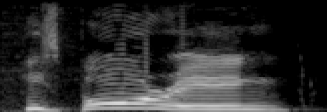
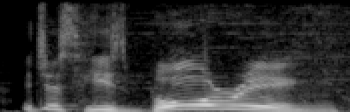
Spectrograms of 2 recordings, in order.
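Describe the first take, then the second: First: Very slow and louder, dragging out boring; mock bored drawl. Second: Said in the usual way. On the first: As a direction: stretch it out to mock the complaint. Repeats the critic's complaint twice.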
